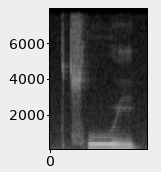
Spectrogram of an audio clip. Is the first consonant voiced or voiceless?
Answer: voiceless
